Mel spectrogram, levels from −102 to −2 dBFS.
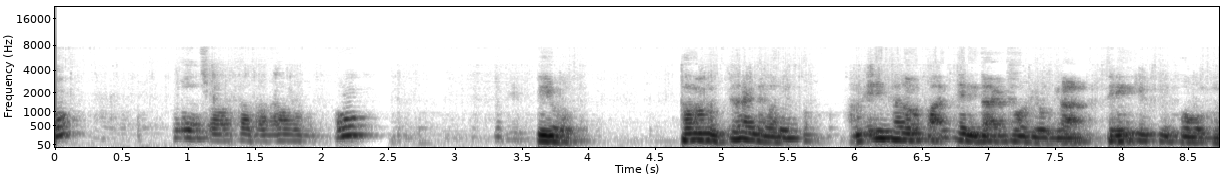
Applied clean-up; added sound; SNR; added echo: neural mask model DeepFilterNet 3.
